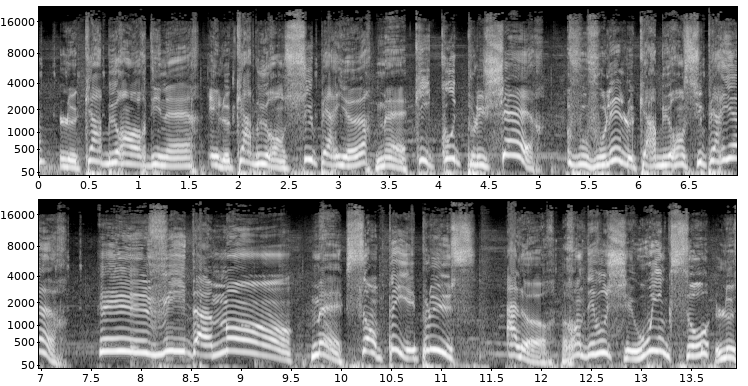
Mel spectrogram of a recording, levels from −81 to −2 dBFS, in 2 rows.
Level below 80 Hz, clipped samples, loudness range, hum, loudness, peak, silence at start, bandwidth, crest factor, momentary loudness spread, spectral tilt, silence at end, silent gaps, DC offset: -24 dBFS; under 0.1%; 1 LU; none; -10 LUFS; 0 dBFS; 0 s; over 20 kHz; 10 dB; 5 LU; -4 dB/octave; 0 s; none; 0.3%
